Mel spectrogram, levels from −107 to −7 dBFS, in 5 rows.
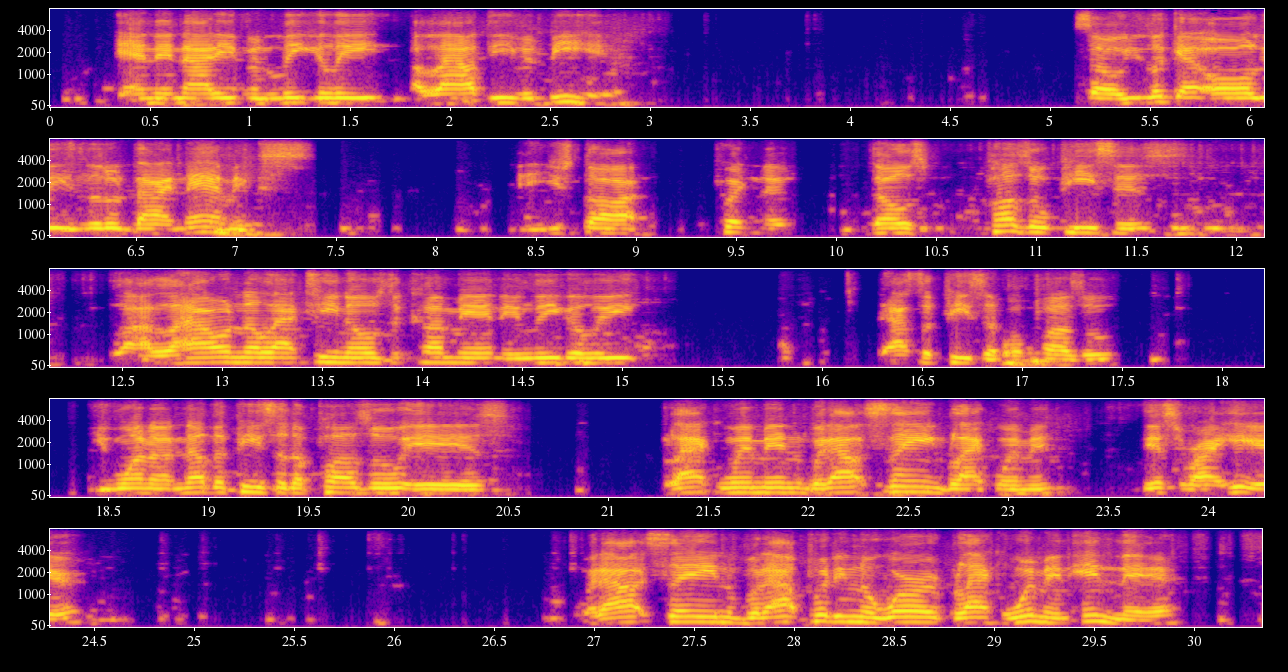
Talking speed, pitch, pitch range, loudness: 130 wpm, 150 Hz, 140-175 Hz, -14 LUFS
